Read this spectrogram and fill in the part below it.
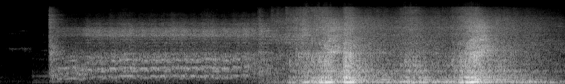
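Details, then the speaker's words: Old, very reliable Holden ute work vehicle, still in use: the engine catches quickly and settles to a steady idle, then two clean blips rev up and drop back smoothly; it starts and runs healthy. "try not to loaded up with too much rubbish still goes I had it out not that long ago"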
